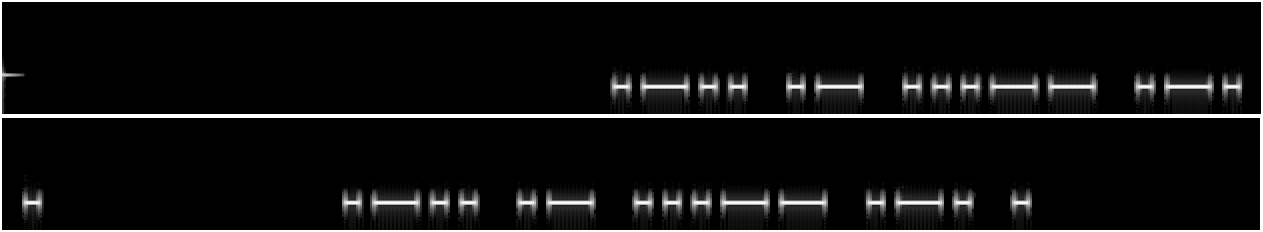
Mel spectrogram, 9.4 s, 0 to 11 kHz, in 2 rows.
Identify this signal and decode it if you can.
Morse code, heard as a keyed tone, about 22 wpm, 700 Hz. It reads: LA3RE LA3RE
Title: DXCC-100 Call Signs - 5 Characters - Repeated 2x - 22wpm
